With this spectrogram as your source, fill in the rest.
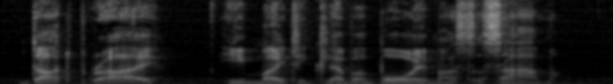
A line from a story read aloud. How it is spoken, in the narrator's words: Nux was chuckling gleefully and whispered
